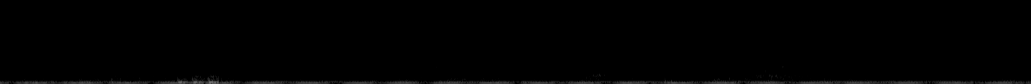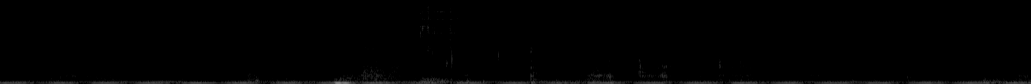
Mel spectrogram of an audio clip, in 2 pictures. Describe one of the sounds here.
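A hand rubs softly through a cat's fur.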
